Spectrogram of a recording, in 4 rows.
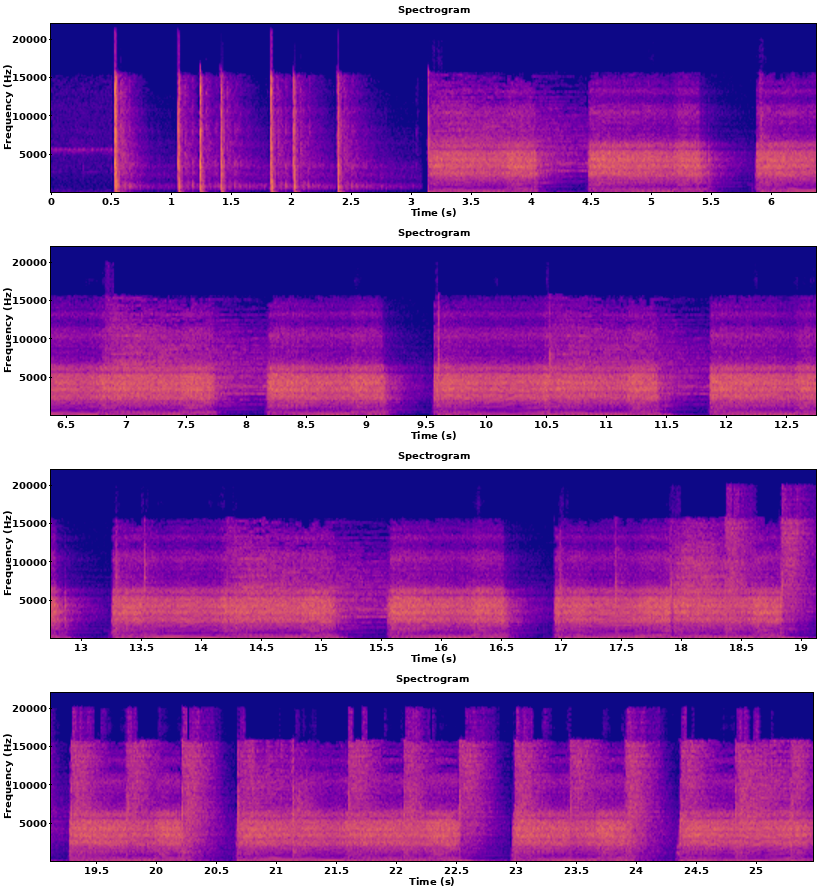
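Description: Shots fired from a Beretta 92 handgun at a range during muzzle brake testing: a few sharp cracks, then a long run of loud, closely spaced blasts repeating in steady bursts.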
